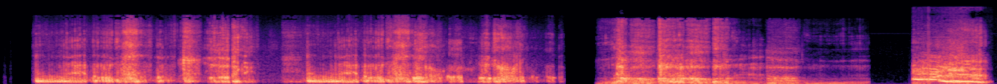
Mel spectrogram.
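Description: Leopard cubs give hoarse, growling calls in bursts, with a deeper rasping roar near the end.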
